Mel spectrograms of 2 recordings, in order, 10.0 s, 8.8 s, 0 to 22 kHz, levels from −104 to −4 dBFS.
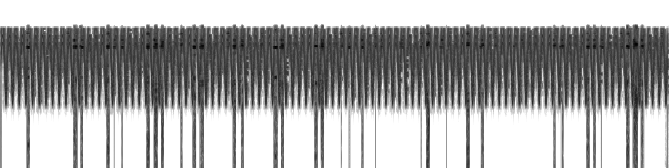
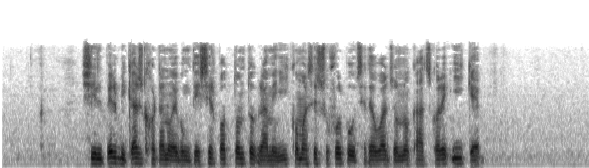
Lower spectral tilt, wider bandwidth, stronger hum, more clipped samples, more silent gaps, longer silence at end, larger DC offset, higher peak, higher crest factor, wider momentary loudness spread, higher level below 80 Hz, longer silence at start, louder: second, 4 dB/octave vs -5 dB/octave; first, 12 kHz vs 7.8 kHz; neither; first, 3% vs under 0.1%; neither; second, 0 s vs 1.6 s; neither; about the same, 0 dBFS vs -2 dBFS; second, 10 dB vs 18 dB; about the same, 5 LU vs 6 LU; about the same, -52 dBFS vs -54 dBFS; second, 0 s vs 1.25 s; first, -6 LUFS vs -19 LUFS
